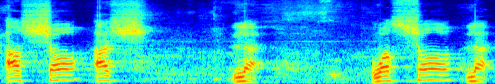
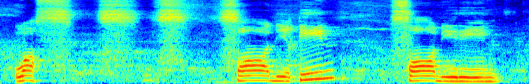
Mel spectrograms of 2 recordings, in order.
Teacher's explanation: Baca as-sabirin, was-sadiqin, wala yakhlitu as-safira bisauti asy-shin, dan jangan sampai dia mencampurkan sifat safir yang ada pada sad dengan suaranya shin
